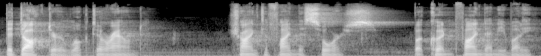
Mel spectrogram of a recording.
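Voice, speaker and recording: Low-voiced man narrating a story. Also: flat delivery, measured pace, faint music behind.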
